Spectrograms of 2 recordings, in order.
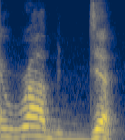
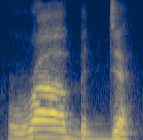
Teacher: All I did was add a voiced D sound at the end. Rubbed. It's not rubbed with an unvoiced T.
